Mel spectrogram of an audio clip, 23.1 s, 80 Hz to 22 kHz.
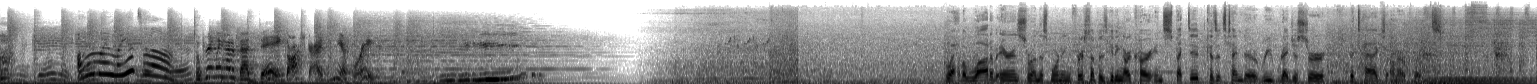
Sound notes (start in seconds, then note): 0.0 gasps; 10.1 car motoring; 22.8 industrial music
